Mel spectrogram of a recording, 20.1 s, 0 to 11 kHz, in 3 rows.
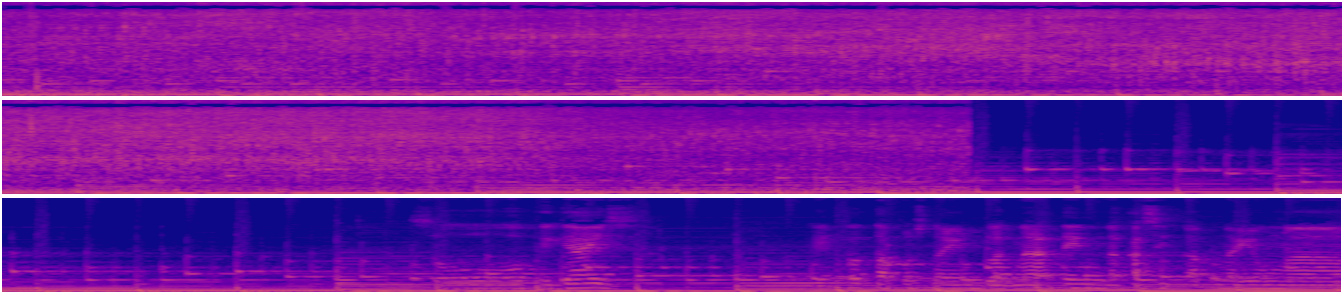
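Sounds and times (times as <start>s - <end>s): fish sizzling in oil: 0.0s - 11.6s
background music: 0.0s - 20.0s.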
